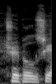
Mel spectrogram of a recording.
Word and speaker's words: Tribbles: Tribbles, yeah.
